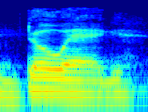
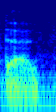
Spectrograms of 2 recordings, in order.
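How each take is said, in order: First: The name has a Hebrew-style pronunciation. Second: The name is pronounced like the English name Doug. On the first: The speaker calls it right. "Doeg is maybe the better Hebrew pronunciation" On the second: The speaker calls it wrong. "I call him Doug just because I like Doug"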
